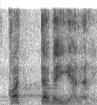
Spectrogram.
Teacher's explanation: حط الدال في التاء وقولهم كلمه واحده · Term: ادغام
